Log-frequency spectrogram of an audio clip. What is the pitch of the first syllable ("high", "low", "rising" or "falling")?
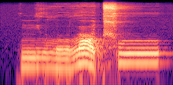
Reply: low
